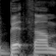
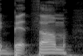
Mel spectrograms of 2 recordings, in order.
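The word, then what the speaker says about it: Bithumb: like a bit and it looks like a thumb so I'm gonna say bit thumb iOS T in polymath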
